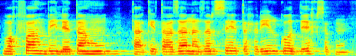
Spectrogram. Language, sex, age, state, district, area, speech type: Urdu, male, 30-45, Uttar Pradesh, Muzaffarnagar, urban, spontaneous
